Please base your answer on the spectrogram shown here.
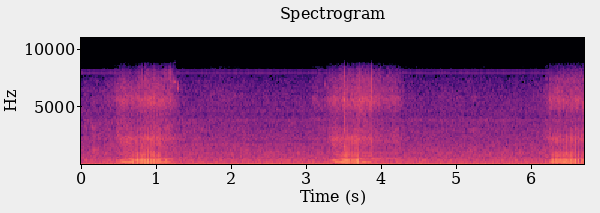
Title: snoring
